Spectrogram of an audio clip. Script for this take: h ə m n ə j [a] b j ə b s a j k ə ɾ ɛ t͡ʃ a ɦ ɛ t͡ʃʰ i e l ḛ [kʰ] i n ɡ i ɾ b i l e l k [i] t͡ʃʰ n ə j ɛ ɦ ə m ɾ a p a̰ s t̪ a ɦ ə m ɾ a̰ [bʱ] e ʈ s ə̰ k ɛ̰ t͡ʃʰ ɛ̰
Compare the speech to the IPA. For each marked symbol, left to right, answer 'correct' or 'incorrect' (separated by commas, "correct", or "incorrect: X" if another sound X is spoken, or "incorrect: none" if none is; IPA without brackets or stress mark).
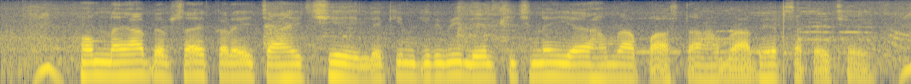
correct, incorrect: k, correct, correct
